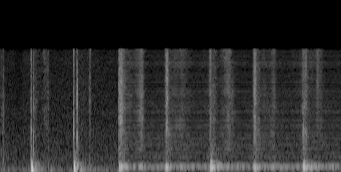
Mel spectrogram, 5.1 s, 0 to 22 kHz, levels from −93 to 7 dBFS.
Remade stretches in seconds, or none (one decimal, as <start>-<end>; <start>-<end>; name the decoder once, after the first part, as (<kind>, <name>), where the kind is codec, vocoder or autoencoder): 1.8-5.1 (vocoder, HiFi-GAN)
